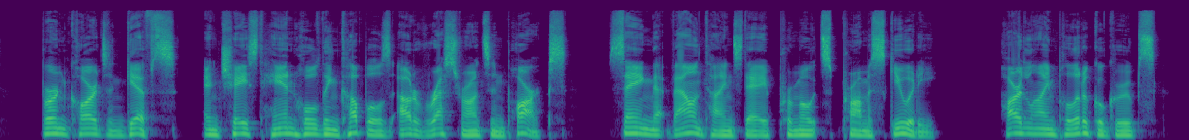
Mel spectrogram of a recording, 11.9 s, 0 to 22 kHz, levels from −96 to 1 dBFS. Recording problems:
none

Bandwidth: 16.5 kHz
